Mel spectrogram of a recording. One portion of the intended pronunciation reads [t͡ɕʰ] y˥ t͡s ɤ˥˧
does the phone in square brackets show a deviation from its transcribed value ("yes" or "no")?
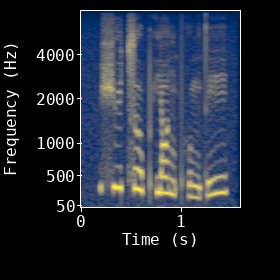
yes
